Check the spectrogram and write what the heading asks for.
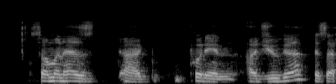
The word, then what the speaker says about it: ajuga: answers are oh someone has uh put in ajuga is that how you pronounce it yes yes okay good guess that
